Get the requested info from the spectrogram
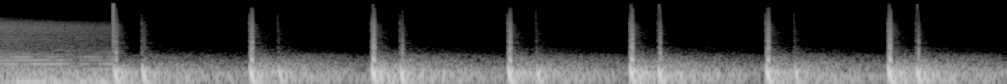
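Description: Heartbeat sound effect in a film score: deep thumps, often paired like a lub-dub, about every one and a quarter seconds over a low rumble, building suspense.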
